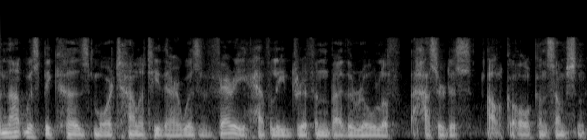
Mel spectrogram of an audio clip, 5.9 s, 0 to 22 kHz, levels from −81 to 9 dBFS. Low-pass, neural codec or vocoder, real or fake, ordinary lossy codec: 7.2 kHz; none; real; MP3, 48 kbps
